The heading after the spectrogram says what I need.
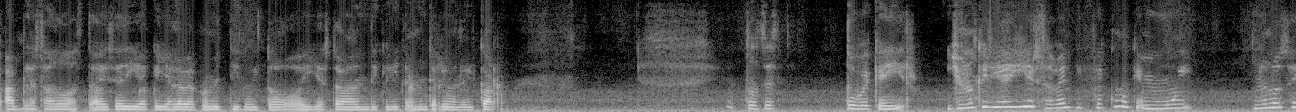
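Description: A woman's voice: on the high side, vocal fry, warm tone, slight background noise. A young woman in a confessional monologue as a podcast host, rambling and hesitant with many filler phrases.

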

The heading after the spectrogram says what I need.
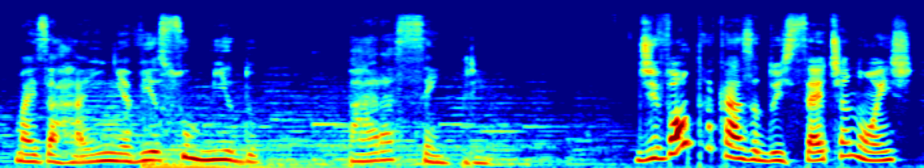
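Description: A woman narrating a children's fairy tale in an expressive, playful way. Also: medium pitch. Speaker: storyteller. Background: soft music.

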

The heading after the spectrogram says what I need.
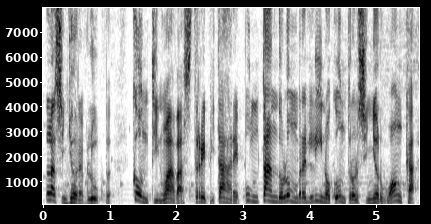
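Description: A male audiobook narrator telling the story with dramatic build-up and a lively, varied pitch. Soft music sits under his reading. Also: moderate pace. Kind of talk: scripted narration.

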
